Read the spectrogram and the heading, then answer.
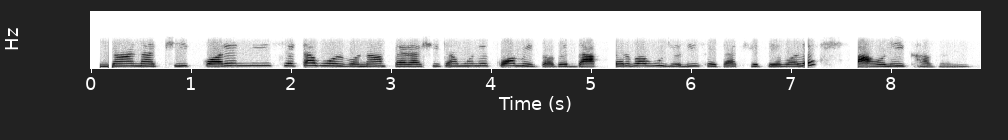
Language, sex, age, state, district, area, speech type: Bengali, female, 18-30, West Bengal, Nadia, rural, conversation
